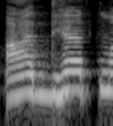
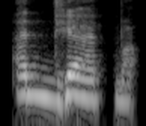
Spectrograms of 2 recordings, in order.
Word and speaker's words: ಅಧ್ಯಾತ್ಮ: ಅನ್ನ ಅದ ಜೊತೆ ತಕೊಳ್ಳುವ ಇದು ಆಧ್ಯಾತ್ಮ ಅಲ್ಲ ಅಧ್ಯಾತ್ಮ ಅಧ್ಯಾತ್ಮ ನಿತ್ಯ ನಿತ್ಯ ಯ ದೀರ್ಘಾಕ್ಷರ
